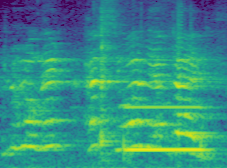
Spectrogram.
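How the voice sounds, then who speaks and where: A woman's voice: very high voice, moderate pace, lo-fi sound. A woman acting in a stage play as the hopeful, resourceful inner voice of a stricken scientist. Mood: focused. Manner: earnest, dramatic, urging. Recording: echoey stage, distant mic, loud music.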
